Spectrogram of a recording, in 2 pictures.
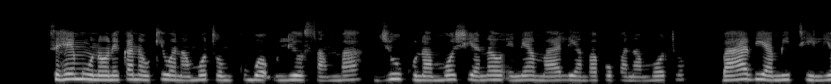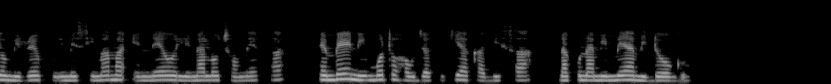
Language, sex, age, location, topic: Swahili, female, 18-24, Kisii, health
